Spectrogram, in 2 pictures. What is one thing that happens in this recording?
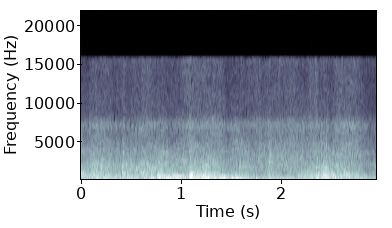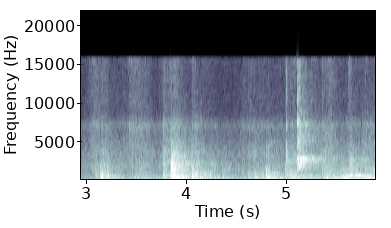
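Bare feet shuffle and thud on a padded mat.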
